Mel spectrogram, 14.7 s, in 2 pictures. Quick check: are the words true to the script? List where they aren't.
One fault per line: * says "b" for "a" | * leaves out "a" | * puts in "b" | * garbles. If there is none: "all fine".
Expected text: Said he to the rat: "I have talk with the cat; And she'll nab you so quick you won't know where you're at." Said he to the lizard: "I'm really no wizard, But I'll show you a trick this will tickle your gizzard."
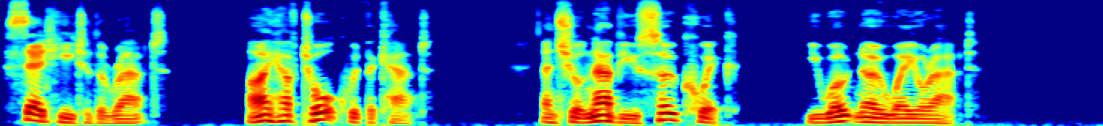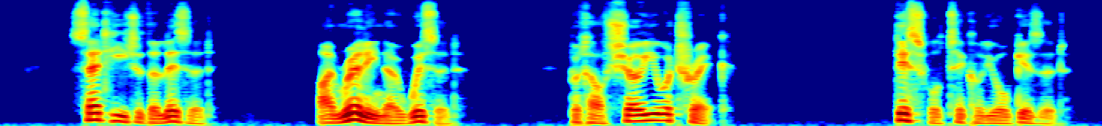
all fine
